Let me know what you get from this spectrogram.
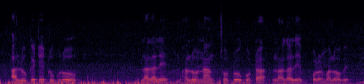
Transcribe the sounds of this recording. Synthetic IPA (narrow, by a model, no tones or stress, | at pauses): a̰lukeʈeʈukɾo | laɡalebʱalonat͡ɕʰoʈoɡoʈalaɡalebɔlonbʱaloɦɔbe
